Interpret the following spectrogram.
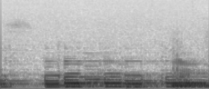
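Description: Guitar with bass playing a short instrumental phrase between sung lines. The sound dips briefly at the start, then the notes come back in, changing every quarter to half second.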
